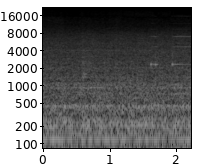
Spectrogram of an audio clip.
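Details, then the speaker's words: A meter across the thermal cutout of a fan motor whose coil burned out: a couple of short high beeps over a steady hum show continuity, so the thermal cutout is still good. "yep thermal cutouts good you can hear beeping that's good"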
